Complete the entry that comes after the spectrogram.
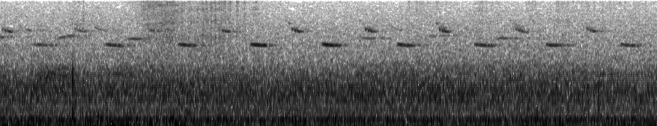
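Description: A small bird singing a quick repeated two-note phrase, high and low notes alternating a few times a second, stopping shortly before the end, over a steady low rumble.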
